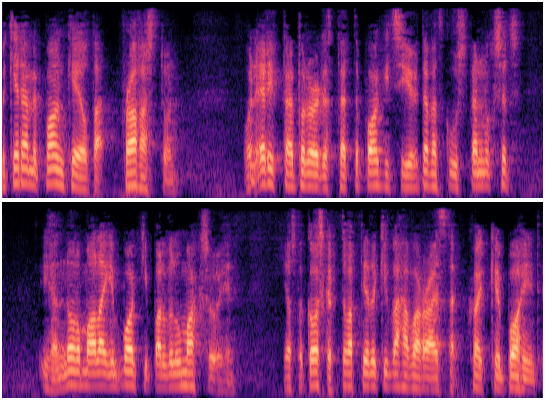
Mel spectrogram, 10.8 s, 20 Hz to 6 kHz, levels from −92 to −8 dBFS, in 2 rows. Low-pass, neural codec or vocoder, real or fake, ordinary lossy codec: 5.4 kHz; codec, 16 kHz, 0.5 kbps, X-Codec, WavLM features, trained on Multilingual LibriSpeech; fake; MP3, 32 kbps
